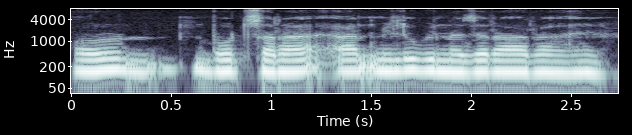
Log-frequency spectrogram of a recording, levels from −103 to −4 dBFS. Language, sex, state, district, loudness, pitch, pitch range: Hindi, male, Arunachal Pradesh, Papum Pare, -13 LUFS, 150 Hz, 145-160 Hz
